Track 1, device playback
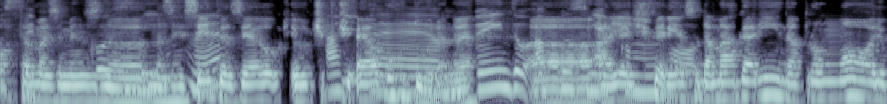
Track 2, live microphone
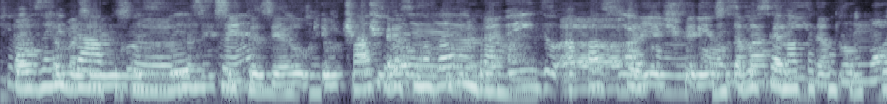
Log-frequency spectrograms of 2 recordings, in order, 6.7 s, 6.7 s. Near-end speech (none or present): present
